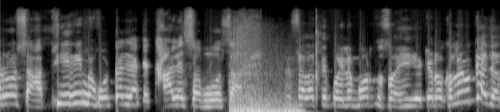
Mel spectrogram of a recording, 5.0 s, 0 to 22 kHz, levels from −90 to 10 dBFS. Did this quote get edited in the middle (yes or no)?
yes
